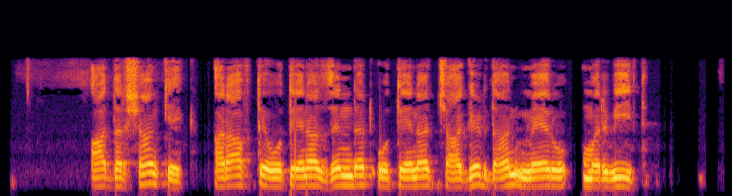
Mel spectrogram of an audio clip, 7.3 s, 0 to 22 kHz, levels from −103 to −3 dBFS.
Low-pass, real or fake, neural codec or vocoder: 7.2 kHz; real; none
